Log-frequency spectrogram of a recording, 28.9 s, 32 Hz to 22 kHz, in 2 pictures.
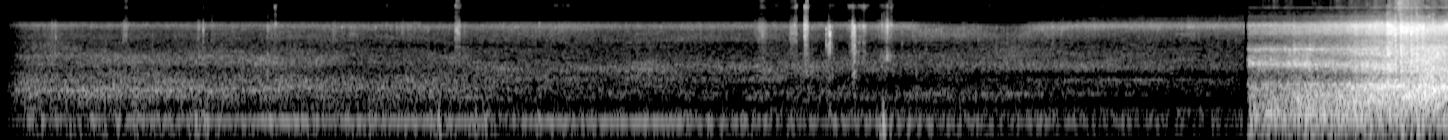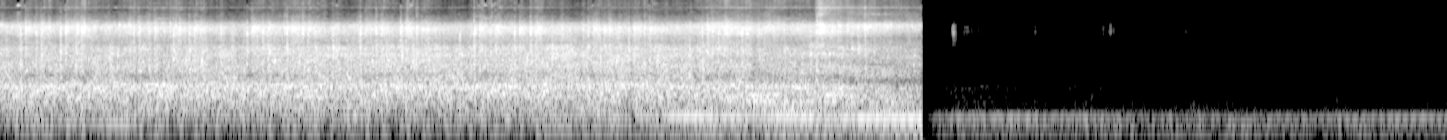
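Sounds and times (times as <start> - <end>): loud rushing rumble: 12.5 - 23.7.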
